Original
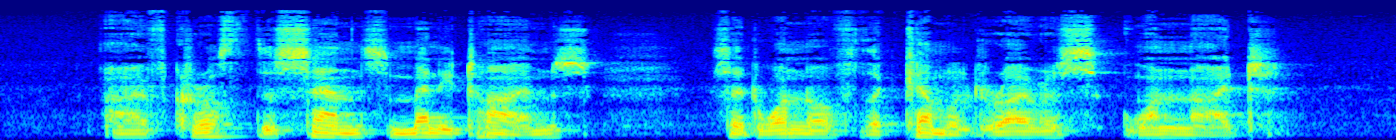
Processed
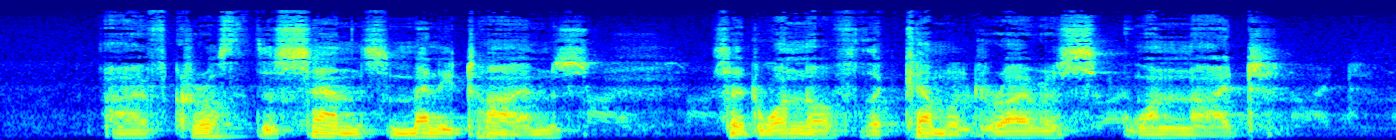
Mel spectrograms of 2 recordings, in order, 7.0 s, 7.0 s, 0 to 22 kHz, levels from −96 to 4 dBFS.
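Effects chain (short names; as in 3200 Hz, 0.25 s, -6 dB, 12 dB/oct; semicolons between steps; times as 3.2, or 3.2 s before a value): band-limited delay 0.501 s, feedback 43%, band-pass 1100 Hz, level -18.5 dB; 3.61–4.08 three-band squash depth 100%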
